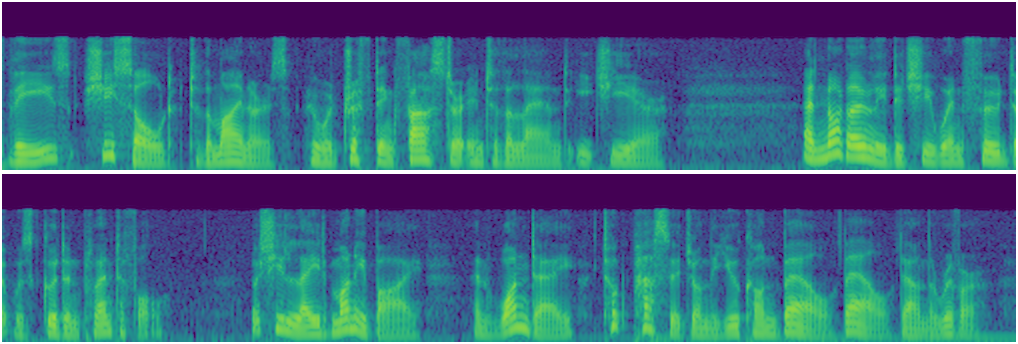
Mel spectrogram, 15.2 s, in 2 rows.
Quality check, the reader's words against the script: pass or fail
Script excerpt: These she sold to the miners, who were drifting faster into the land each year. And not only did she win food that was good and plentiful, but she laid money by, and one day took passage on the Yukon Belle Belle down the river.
pass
